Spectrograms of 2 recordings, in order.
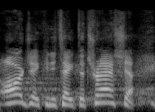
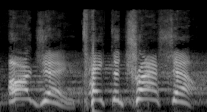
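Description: First: It is said quietly. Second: It is said loudly, yelled.

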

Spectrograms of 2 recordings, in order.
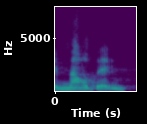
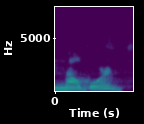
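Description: First: It is said the Australian way. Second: It is said the American way.

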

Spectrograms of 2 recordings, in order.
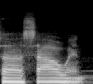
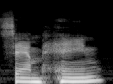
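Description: First: The word is not sounded out as spelled. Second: The word is sounded out as English spelling suggests. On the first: The speaker calls it right. "but it's not pronounced that way" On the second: The speaker calls it wrong. "A lot of people mispronounce it Samhain because in English that's how it's like sounds phonetically"

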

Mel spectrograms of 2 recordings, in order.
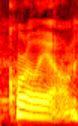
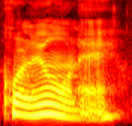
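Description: First: It is said plainly, without Italian flair. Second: It is said with an Italian flair.

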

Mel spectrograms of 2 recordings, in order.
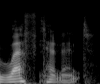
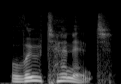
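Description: First: It is said with the British pronunciation. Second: It is said with the American pronunciation.

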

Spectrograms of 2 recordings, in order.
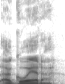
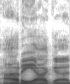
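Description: First: The name is said with a g middle. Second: The name is said with a rolled r middle. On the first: The speaker calls it wrong. "I keep saying Aguera" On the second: The speaker calls it right. "It's Arriaga"

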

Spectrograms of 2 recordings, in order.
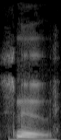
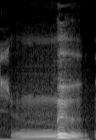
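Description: First: The word is short, flat and even. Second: The word is drawn out and builds. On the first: It is just the plain word with no link to the cast. The speaker calls it wrong. "or you say it in a spelling bee, you know, smooth. That doesn't mean anything" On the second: It matches the cast: a slow start, then speeding up at the end. The speaker calls it right. "you say smooth like that, and the smooth part right at the very beginning is when you get the fly line and fly rod moving, and then right at the end where you crescendo"

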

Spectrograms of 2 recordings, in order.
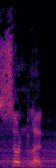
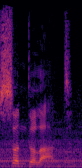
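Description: First: The middle d sound is dropped. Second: The middle d sound is pronounced. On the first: This is how people back home say it. The speaker calls it right. "We have the same with D's where I come from, and it's Sunderland" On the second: This is how outsiders say it. The speaker calls it wrong. "not Sunderland"

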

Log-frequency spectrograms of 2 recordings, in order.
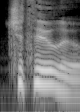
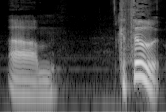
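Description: First: The name is said with harsh, sneeze-like sounds. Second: The name is said plainly and smoothly. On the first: "Which sounds like a labored sneeze" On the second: "That's how I've always said it"

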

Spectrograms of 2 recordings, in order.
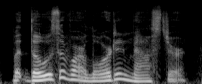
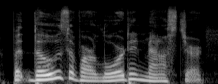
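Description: No difference in how they are said.

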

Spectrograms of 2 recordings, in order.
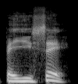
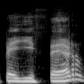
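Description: First: It is said in Catalan with an s sound. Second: It is said in Spanish with a th sound.

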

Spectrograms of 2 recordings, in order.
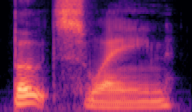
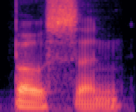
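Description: First: A W sound begins the second syllable. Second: No W sound begins the second syllable. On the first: This follows the spelling. "they look like they should be pronounced boatswain" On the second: This is the modern form. "the W sound was lost... giving us modern-day bosun"

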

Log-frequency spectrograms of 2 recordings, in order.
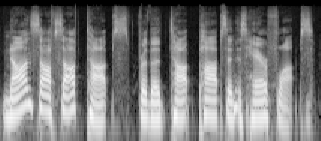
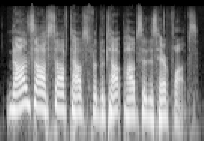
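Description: First: It is said at a normal speed. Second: It is said very fast.

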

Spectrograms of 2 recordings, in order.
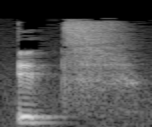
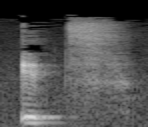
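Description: The two takes are said the same way.

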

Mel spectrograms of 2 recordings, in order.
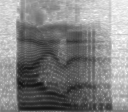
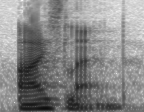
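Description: First: No s sound is heard in the middle. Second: An s sound is heard in the middle. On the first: The speaker calls it right. "But no, it's island" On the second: The speaker calls it wrong. "is often mispronounced and people say Iceland"

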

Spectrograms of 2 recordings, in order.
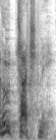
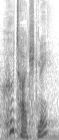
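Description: First: The question sounds harsh and irritated. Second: The question sounds glad and excited. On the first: The asker is upset with the person. The speaker calls it wrong. "harsh and mean-spirited" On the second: The asker is delighted with the person. The speaker calls it right. "glad and happy and ecstatic"

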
